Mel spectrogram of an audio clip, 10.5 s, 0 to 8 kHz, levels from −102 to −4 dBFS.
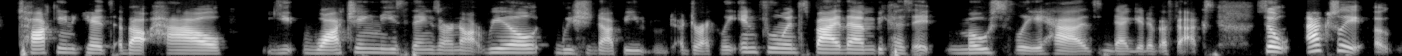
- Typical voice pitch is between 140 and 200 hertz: Yes, medium, 185 Hz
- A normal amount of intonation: Yes, average, 3.5 semitones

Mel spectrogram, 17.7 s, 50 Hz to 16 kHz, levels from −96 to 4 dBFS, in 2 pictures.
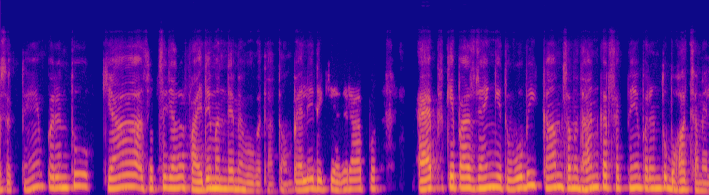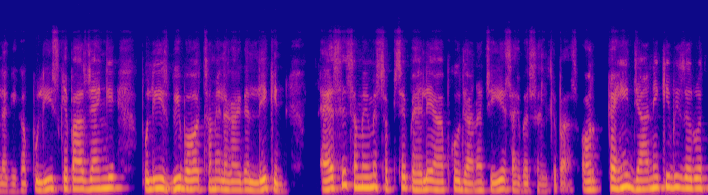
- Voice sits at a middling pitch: Yes, medium, 175 Hz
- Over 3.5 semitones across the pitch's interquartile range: No, average, 3.2 semitones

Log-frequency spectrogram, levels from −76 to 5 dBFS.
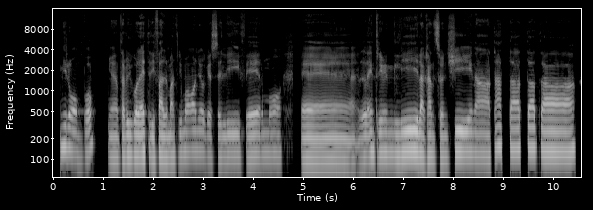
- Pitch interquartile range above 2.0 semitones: Yes, narrow, 2.6 semitones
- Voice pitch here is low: Yes, low, 115 Hz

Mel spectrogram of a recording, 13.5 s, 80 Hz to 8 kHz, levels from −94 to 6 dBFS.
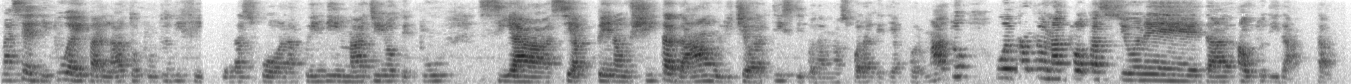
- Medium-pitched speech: No, high, 195 Hz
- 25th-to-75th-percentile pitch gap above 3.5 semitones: Yes, average, 4.4 semitones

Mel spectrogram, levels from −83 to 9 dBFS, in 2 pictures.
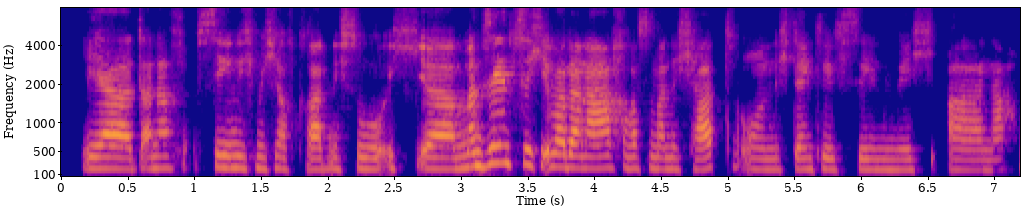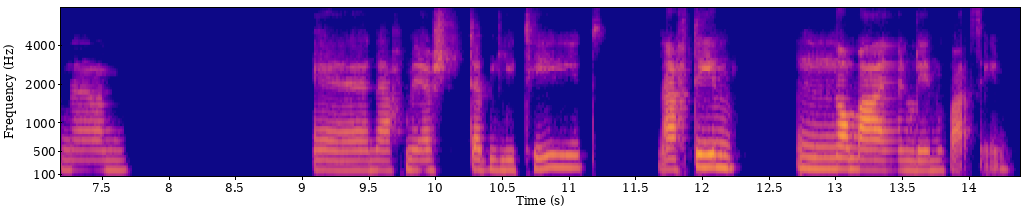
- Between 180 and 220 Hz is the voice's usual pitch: Yes, high, 190 Hz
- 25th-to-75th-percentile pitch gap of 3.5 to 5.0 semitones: No, average, 2.7 semitones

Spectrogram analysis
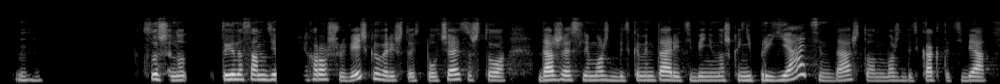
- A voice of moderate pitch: No, high, 195 Hz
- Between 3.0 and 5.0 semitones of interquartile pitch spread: No, narrow, 2.4 semitones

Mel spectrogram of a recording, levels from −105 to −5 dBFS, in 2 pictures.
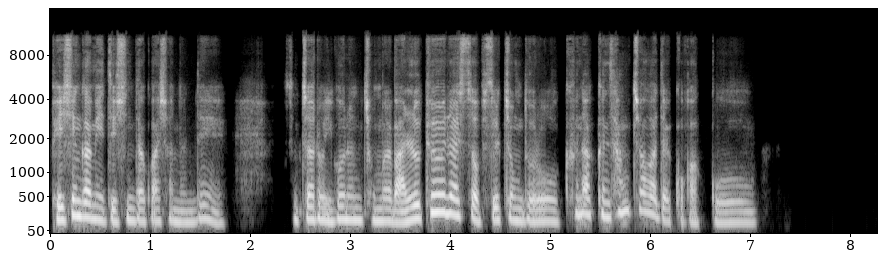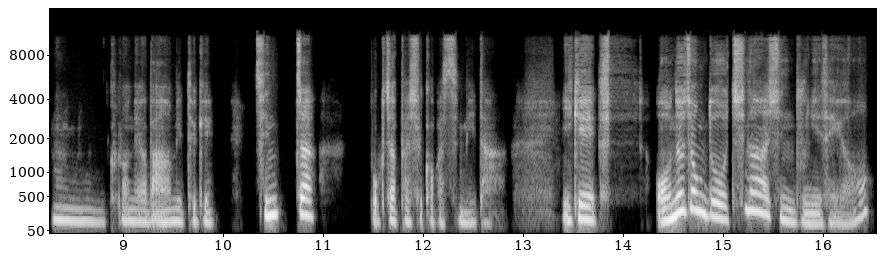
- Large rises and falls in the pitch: Yes, wide, 6.3 semitones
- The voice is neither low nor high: Yes, medium, 165 Hz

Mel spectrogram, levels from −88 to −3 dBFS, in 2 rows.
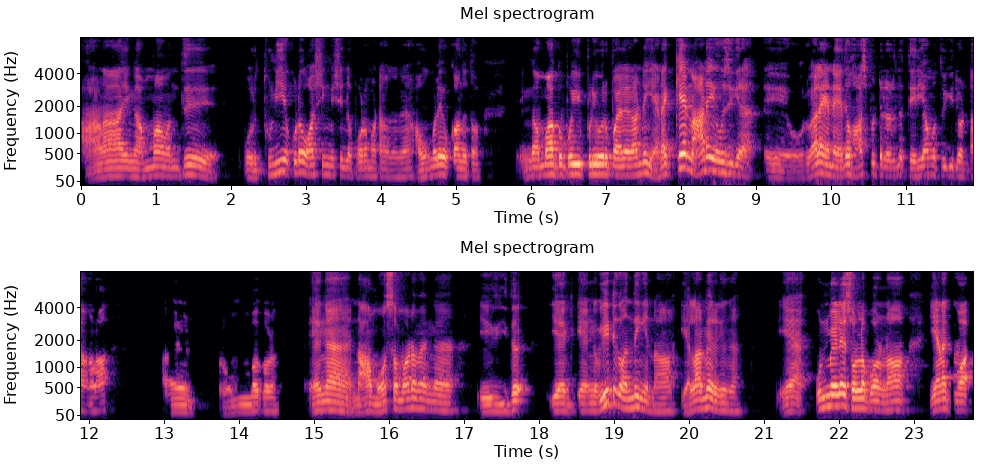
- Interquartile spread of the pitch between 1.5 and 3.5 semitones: No, average, 4.2 semitones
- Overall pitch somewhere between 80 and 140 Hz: Yes, low, 135 Hz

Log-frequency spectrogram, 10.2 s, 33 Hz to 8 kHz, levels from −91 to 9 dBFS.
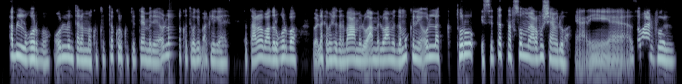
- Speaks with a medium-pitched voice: Yes, medium, 170 Hz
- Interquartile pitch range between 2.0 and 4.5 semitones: Yes, average, 3.5 semitones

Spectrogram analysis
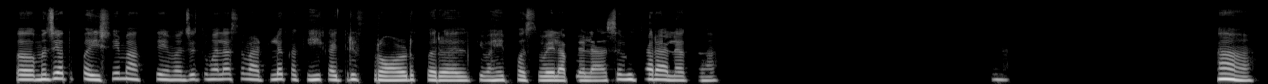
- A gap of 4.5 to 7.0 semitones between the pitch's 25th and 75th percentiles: No, average, 3.4 semitones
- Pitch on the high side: Yes, high, 210 Hz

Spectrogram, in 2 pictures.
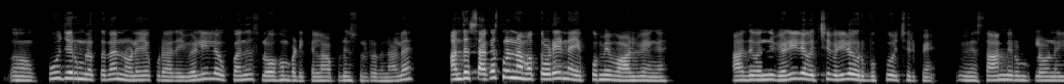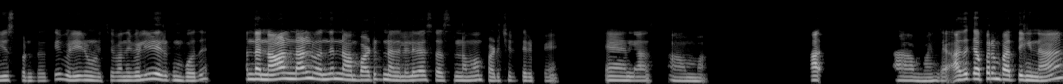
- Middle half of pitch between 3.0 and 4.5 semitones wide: Yes, average, 4.1 semitones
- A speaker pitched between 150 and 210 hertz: Yes, high, 200 Hz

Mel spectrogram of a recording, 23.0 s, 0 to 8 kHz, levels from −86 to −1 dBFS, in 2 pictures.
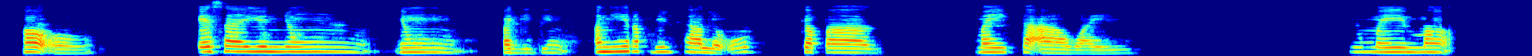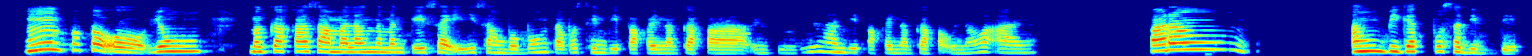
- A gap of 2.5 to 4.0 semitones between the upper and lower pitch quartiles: No, average, 4.6 semitones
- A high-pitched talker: Yes, high, 230 Hz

